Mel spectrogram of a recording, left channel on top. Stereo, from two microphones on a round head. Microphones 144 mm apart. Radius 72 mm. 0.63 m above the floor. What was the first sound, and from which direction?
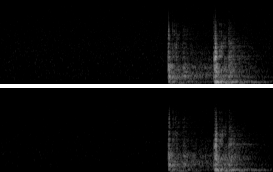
Running footsteps, 80° left.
